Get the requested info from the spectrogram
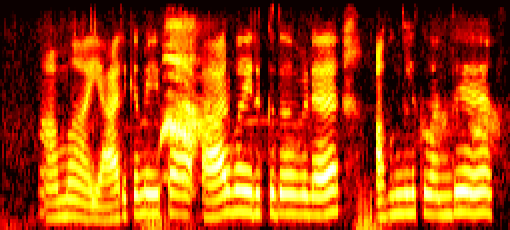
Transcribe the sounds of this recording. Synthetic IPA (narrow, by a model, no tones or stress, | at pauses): aːmaːjaːɾɪkʲːɐmeːɪpːoʔaːɾʋɐ̃ɪɾɯkːɯðoːʋɪɽɐɐʋɐŋɡɐɭɯkːɯʋɐnd̪ɯ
